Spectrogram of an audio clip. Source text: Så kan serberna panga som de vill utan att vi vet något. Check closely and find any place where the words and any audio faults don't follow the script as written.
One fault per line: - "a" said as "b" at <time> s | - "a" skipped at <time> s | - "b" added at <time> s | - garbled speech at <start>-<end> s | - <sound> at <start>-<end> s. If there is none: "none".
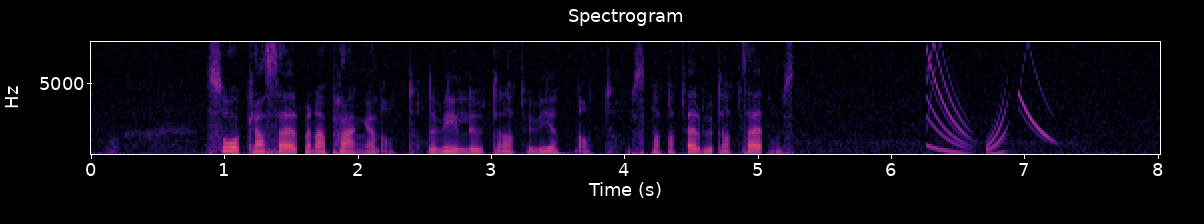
- dropout at 1.5-1.6 s
- "som" said as "något" at 2.1 s
- garbled speech at 4.0-5.3 s
- chirp at 6.3-7.3 s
